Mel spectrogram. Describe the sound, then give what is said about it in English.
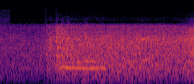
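Waves crash over rocks below a cliff, a broad roaring rush of surf that swells sharply after a brief quieter start and then holds at a steady, loud level. “squints upwards as the waves crash over the rocks below him”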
